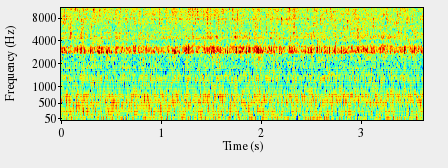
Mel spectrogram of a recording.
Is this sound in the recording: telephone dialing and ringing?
no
